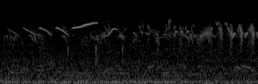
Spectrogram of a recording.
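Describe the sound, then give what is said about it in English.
Several birds chirp and tweet in quick, overlapping bursts over a soft low rumble, the high calls continuing throughout with no one speaking. “So, in the immortal words of Shakespeare, what do you read, my lord? Birds, birds, birds.”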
